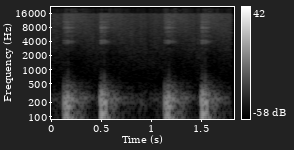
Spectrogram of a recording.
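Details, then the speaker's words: Educational narration demo of normal heart sounds: two clear lub-dub heartbeats, deep paired thumps at about 60 a minute in a normal rhythm. "Each heartbeat consists of two stages which form the double pulsing sounds that you can hear now."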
